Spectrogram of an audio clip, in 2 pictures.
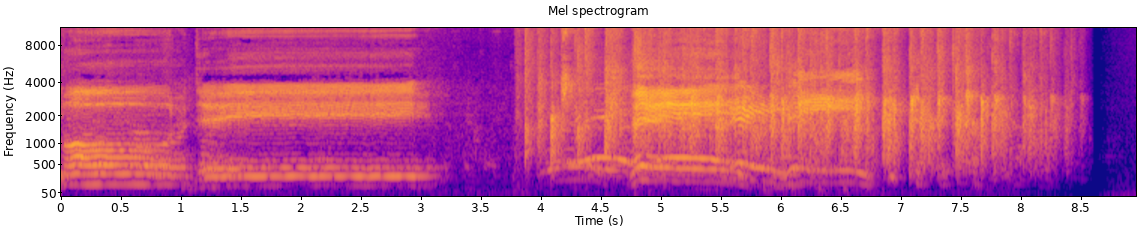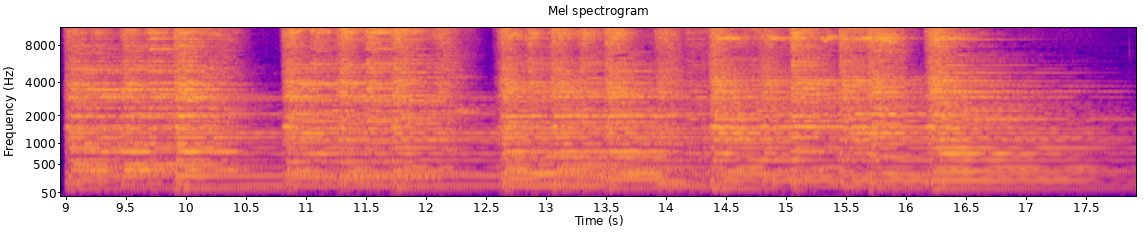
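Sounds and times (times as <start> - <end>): acoustic guitar strumming chords: 9.0 - 17.9.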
